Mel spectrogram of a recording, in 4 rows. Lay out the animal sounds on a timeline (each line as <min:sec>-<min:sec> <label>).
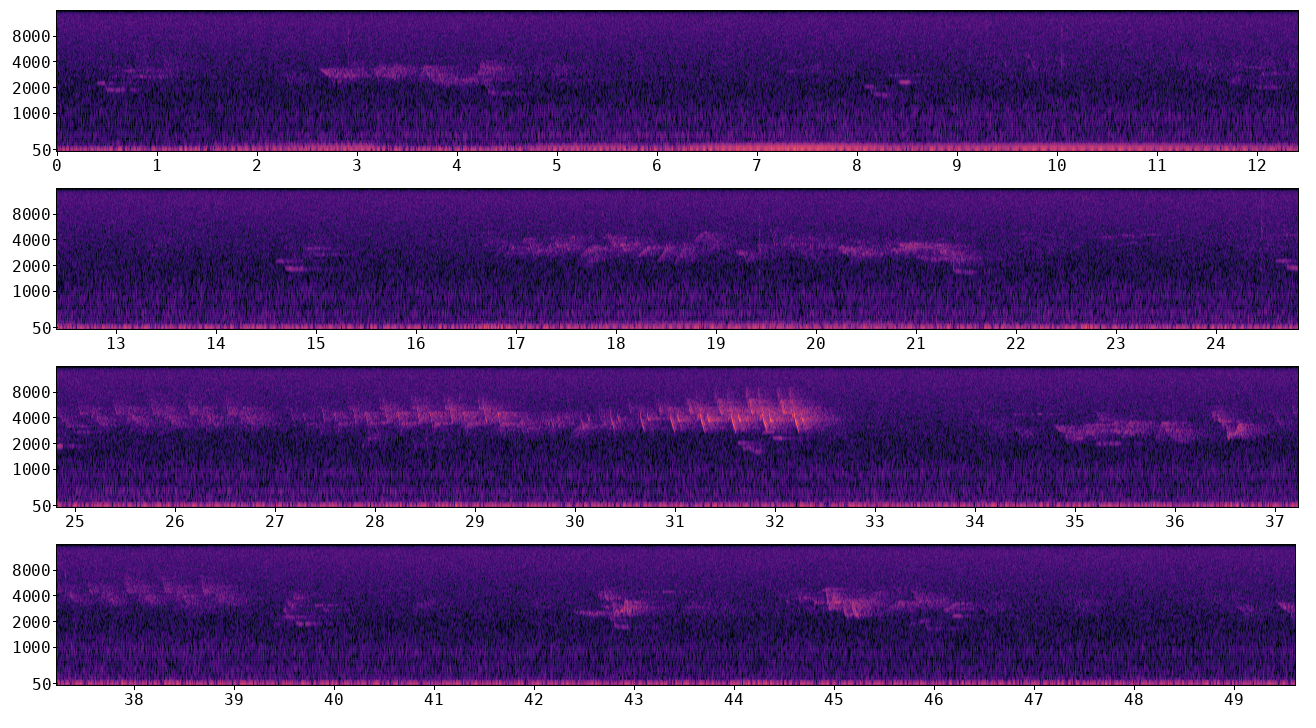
0:00.0-0:01.5 Wood Thrush (Hylocichla mustelina)
0:02.3-0:04.5 Scarlet Tanager (Piranga olivacea)
0:04.0-0:04.8 Wood Thrush (Hylocichla mustelina)
0:08.0-0:08.6 Wood Thrush (Hylocichla mustelina)
0:08.9-0:10.1 Ovenbird (Seiurus aurocapilla)
0:11.7-0:12.3 Wood Thrush (Hylocichla mustelina)
0:14.2-0:15.3 Wood Thrush (Hylocichla mustelina)
0:16.7-0:20.4 Purple Finch (Haemorhous purpureus)
0:20.1-0:21.6 Scarlet Tanager (Piranga olivacea)
0:20.9-0:21.7 Wood Thrush (Hylocichla mustelina)
0:24.4-0:25.4 Wood Thrush (Hylocichla mustelina)
0:24.5-0:29.5 Ovenbird (Seiurus aurocapilla)
0:28.4-0:30.4 Scarlet Tanager (Piranga olivacea)
0:29.8-0:32.7 Ovenbird (Seiurus aurocapilla)
0:31.5-0:32.2 Wood Thrush (Hylocichla mustelina)
0:34.6-0:36.4 Scarlet Tanager (Piranga olivacea)
0:36.2-0:49.6 Red-eyed Vireo (Vireo olivaceus)
0:36.7-0:39.0 Ovenbird (Seiurus aurocapilla)
0:39.3-0:40.1 Wood Thrush (Hylocichla mustelina)
0:42.4-0:43.2 Wood Thrush (Hylocichla mustelina)
0:44.4-0:46.3 Scarlet Tanager (Piranga olivacea)
0:45.8-0:46.6 Wood Thrush (Hylocichla mustelina)
0:48.8-0:49.6 Scarlet Tanager (Piranga olivacea)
